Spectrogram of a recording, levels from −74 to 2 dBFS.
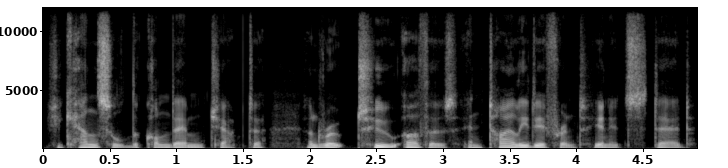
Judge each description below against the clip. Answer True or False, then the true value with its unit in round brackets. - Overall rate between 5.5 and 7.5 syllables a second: True (6.0 syllables/s)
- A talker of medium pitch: False (105 Hz)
